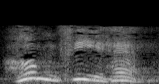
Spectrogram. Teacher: خد بالك من الميم دي اوعى تغنها، وبالذات إذا جت جنب فاء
